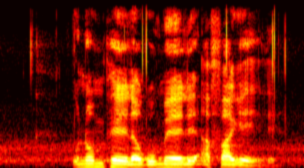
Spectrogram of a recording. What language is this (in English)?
Zulu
